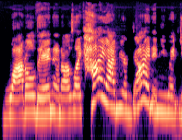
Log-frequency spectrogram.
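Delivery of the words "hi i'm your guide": higher, louder chirpy hello; chirpy greeting. Retold or imitated. Pregnant guide introducing herself to a client, chirpy. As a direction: greet them brightly in a raised voice.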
